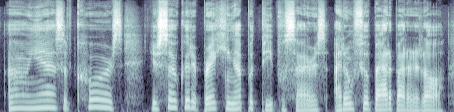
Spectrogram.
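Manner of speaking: mock her reply in a high voice; voicing Satina. Rehearsing a breakup alone, he plays her answer in a high voice.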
